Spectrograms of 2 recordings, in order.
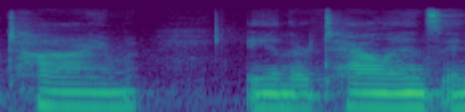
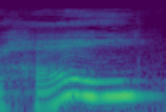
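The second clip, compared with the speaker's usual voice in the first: high, drawn-out greeting call; April Franks Hunt's signature hey; 9 semitones higher, 4 dB louder than usual. Retold or imitated. Coach surprises her client at the brunch, high drawn-out hey. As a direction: sing out a big, raised hey. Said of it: "a hey that only April Franks Hunt can give you".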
